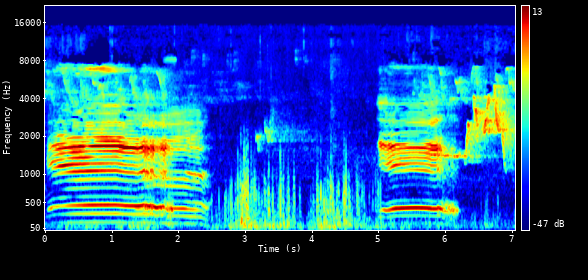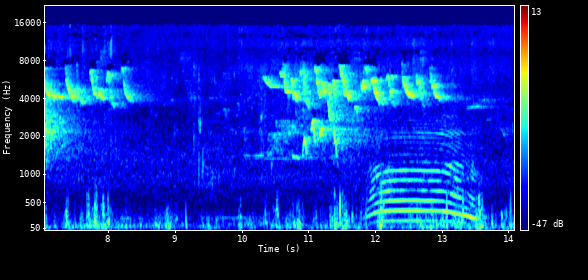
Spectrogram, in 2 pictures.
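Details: Thousands of cattle herded peacefully across an open grass field; three deep, drawn-out moos spaced several seconds apart, with rustling and thumping between them and high bird chirps in the background.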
